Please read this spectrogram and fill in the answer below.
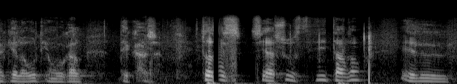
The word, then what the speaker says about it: casa: Así, por ejemplo, en la palabra casa, casa, esta, esta vocal final, aunque se escriba A, se pronuncia E casa.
